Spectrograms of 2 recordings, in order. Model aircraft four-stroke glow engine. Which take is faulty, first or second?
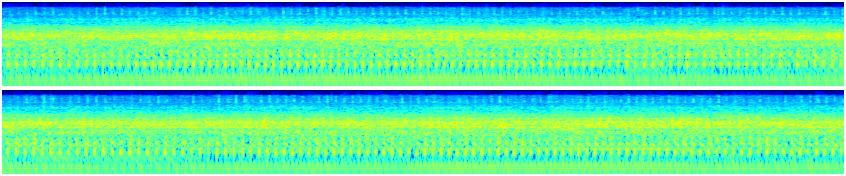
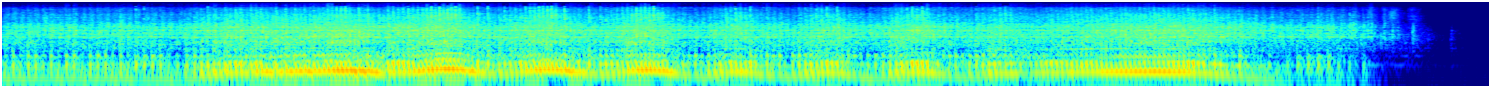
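first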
